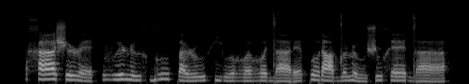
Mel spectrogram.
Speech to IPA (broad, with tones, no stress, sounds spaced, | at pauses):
x aː˦ ʃ ɯ˧ ɭ ɛ˨ | v ɯː˧ ɳ ɯː˨ x ɡ uː˦ p a˨ ɭ uː˨˦ x j uː˨ ʁʷ ɛ˧ ʁʷ e˧ d aː˨ ɾ ɛ˨˦ p o˦ ɾ a˧ dˤ ɯ˦ ɳ uː˨ ʃ u˦ x ɛː˦ d aː˧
